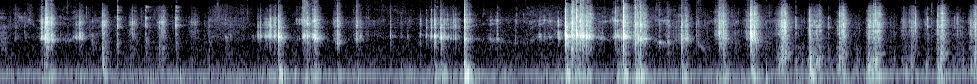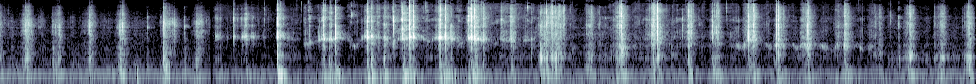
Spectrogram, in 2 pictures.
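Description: Close-up crunching as a hard grey lump of chalky clay is bitten and chewed by mouth: scattered crisp crunches at first, then from about a third of the way in a quick, steady run of sharp crunches, about two to three a second. A faint steady hum runs underneath.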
